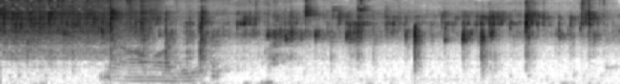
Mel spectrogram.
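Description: Green chillies and mustard seeds frying in hot oil for temple-style curd rice, a bright crackling sizzle with scattered pops and spits, close and fairly loud, over a brief tonal hum at the start.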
